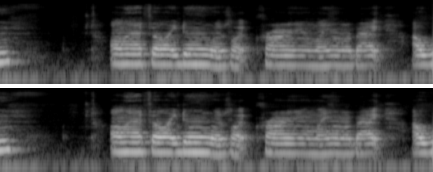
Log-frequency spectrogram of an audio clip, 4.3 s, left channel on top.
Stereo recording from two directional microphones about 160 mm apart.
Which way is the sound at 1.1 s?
5° left (ahead or behind).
